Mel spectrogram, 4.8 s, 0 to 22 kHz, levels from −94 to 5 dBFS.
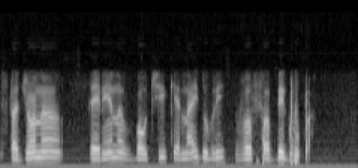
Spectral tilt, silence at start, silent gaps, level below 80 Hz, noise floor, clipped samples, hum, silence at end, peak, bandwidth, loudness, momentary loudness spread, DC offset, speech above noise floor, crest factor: -8.5 dB/octave; 0.15 s; none; -46 dBFS; -46 dBFS; under 0.1%; none; 0.65 s; -4 dBFS; 4 kHz; -22 LUFS; 8 LU; under 0.1%; 24 dB; 18 dB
